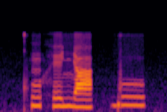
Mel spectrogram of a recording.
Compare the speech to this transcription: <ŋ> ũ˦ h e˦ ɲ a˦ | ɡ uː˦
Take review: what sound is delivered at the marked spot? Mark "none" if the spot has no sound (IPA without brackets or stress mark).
kʰ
